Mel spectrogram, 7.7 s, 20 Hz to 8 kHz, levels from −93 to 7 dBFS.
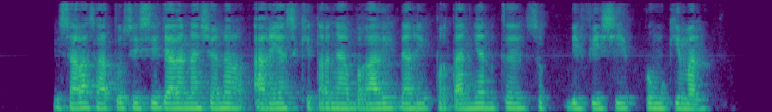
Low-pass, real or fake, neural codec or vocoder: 7.2 kHz; real; none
